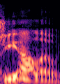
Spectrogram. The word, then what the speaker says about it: Giallo: Giallo? What's the Italian? – Giallo, yes.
